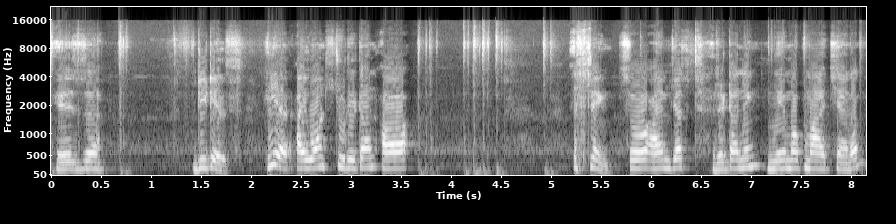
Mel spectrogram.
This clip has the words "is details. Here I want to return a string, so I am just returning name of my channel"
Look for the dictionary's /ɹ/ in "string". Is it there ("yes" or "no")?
yes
